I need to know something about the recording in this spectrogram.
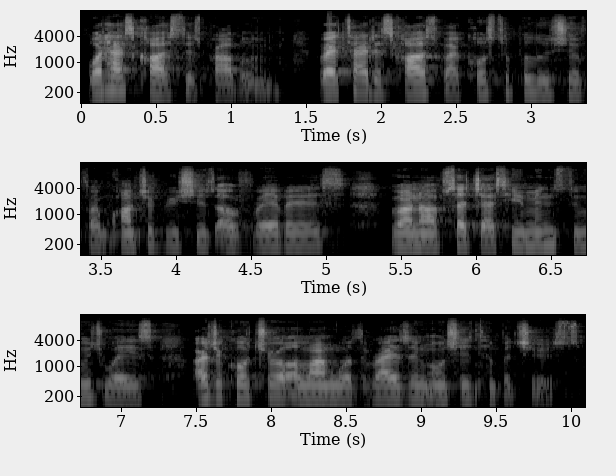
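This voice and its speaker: A young woman student from Florida, reading a prepared class presentation in a steady read-aloud delivery. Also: on the low side, fairly quick, hardly any pauses. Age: young adult.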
